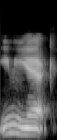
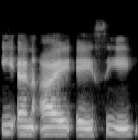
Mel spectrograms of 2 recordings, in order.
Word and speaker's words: ENIAC: Aha, Jean is saying ENIAC. That's how you would say it phonetically, Jean. But it's ENIAC, and I'll get to what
